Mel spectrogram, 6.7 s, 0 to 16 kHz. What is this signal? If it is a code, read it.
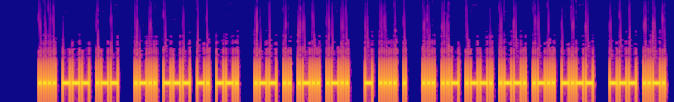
Morse code, heard as a keyed tone, about 48 wpm, 700 Hz. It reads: HOW LONG WILL THE SUPPLY OF
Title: Sentences from Top 1200 Words 50wpm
